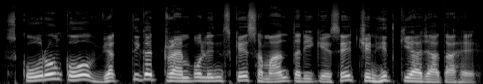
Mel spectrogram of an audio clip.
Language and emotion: Hindi, neutral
